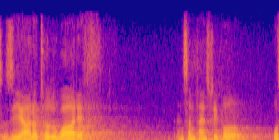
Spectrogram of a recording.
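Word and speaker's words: وارث: The ziyarah that's recited afterwards is ziyaratul warith. Right? not waritha. Waritha is feminine. And Imam Hussein, for whom the ziyarah is recited, was a man. So it's ziyaratul warith.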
